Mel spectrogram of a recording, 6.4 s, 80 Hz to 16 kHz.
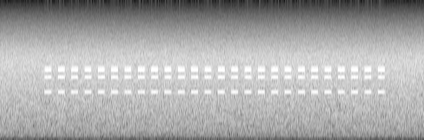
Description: Telephone call progress tone (North American plan), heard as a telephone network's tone, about 1400, 2050, 2450, 2600 Hz, 0.1 s on and 0.1 s off, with phone line noise. Off-hook warning tone.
